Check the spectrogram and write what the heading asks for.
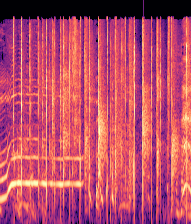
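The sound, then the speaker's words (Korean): A steady run of sharp hand claps from a radio host and a guest accompanying a sung happy birthday greeting, quick and fairly even in rhythm, with a voice singing a sustained note at the start and talking mixed in underneath. “네, 박수는 저 혼자만이 친 게 아니라 예 멋진 분이 쳐주시고 계시다는 거 축하드릴게요.”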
